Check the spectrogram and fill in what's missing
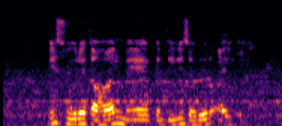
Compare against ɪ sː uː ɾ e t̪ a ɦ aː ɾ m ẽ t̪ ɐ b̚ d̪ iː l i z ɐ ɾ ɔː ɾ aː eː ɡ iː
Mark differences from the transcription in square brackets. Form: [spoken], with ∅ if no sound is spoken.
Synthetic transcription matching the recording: ɪ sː uː ɾ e t̪ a ɦ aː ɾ m ẽ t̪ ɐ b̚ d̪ iː l i z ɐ ɾ [uː] ɾ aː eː ɡ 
